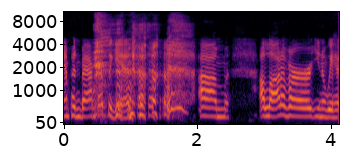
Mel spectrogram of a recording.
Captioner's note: both laugh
